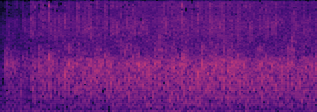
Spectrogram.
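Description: Sustained audience applause thanking Lu Junhong for his Buddhist talk, a dense crackle of many hands clapping at a steady, fairly loud level throughout, with no voices standing out.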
